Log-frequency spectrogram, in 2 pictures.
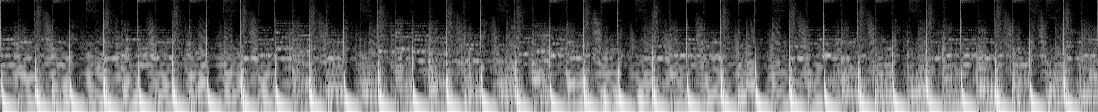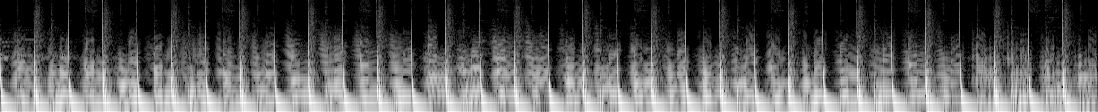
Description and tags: A trance esque short loop with a snappy kick drum
funky, happy, loop, music, nice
